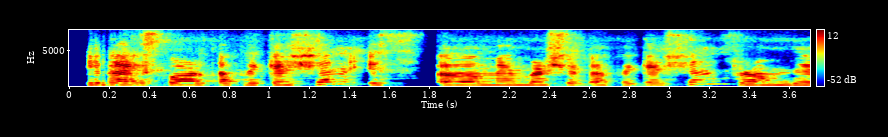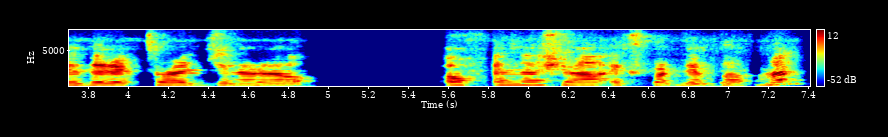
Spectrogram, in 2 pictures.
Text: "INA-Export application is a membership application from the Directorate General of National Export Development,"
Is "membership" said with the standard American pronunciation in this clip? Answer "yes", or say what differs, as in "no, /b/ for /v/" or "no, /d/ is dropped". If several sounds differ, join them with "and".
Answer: yes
